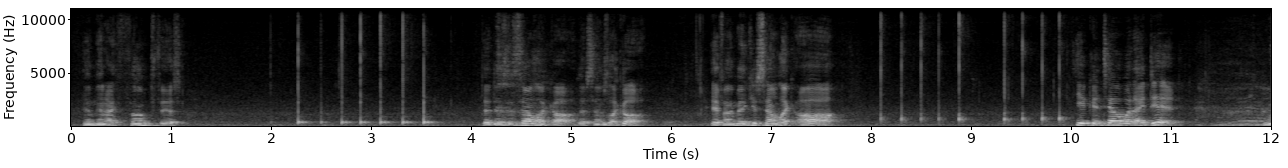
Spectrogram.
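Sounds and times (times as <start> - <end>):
fingers thumping throat: 2.0 - 3.8, 8.1 - 10.1.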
